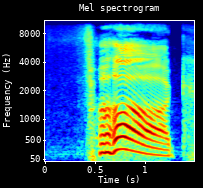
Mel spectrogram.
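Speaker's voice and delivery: high, loud, long-drawn curse; frustrated yell. Retold or imitated. Customer hearing the repair takes ten days, frustrated drawn-out yell. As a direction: let one word out as a long, exasperated howl.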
